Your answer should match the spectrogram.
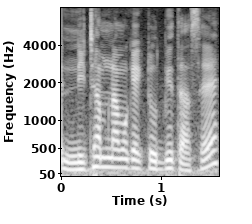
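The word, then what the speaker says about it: Gnetum: নিতুফাইটা এই নিতুফাইটার যে নিঠাম নামক একটা উদ্ভিদ আছে এটার জি উচ্চারণ হবে না নিতুফাইটা উচ্চারণে নিঠাম উচ্চারণে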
